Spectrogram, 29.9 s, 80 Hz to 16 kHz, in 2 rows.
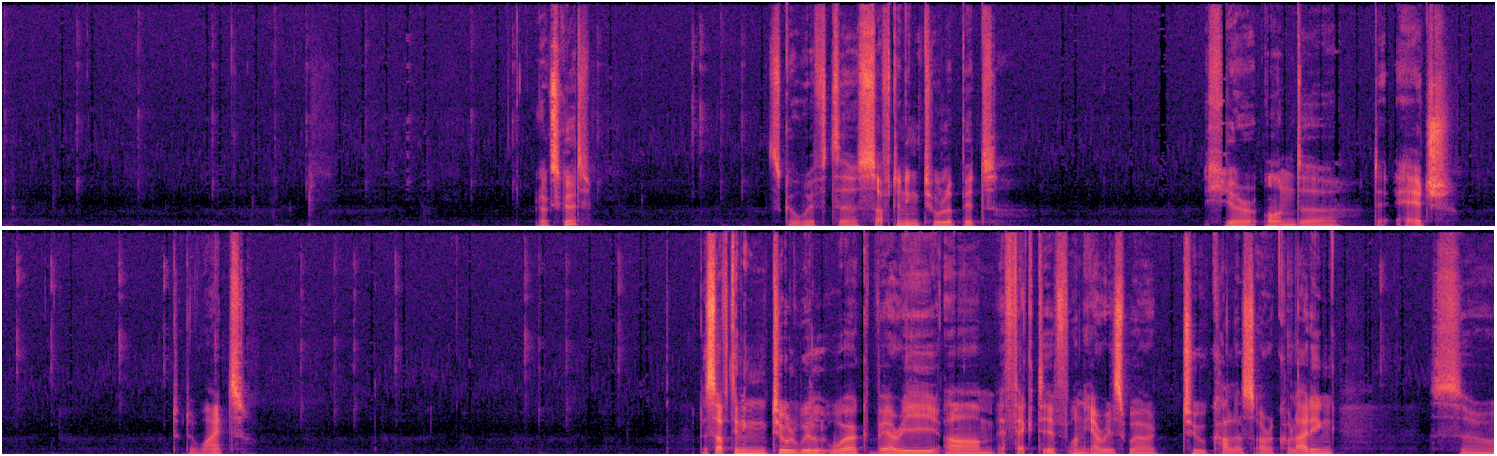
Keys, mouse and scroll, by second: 0.0-1.0 middle drag, 1.0-1.3 scroll down 1, 1.3-2.4 middle drag, 2.4-2.7 scroll down 2, 2.7 middle click, 3.2-3.6 scroll down 1, 3.6 middle click, 4.2-4.7 scroll up 1, 4.7-6.9 middle drag, 6.9 click, 7.2 middle click, 7.6-8.2 scroll up 3, 8.2 middle click, 9.1-12.2 drag, 15.4-17.3 drag, 17.3-18.8 middle drag, 18.8-20.3 drag, 20.3 middle click, 21.1-24.1 drag, 24.3 middle click, 25.1-28.1 drag, 28.7-29.8 drag.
